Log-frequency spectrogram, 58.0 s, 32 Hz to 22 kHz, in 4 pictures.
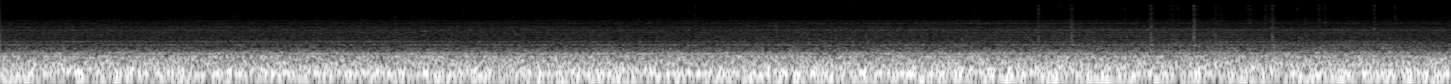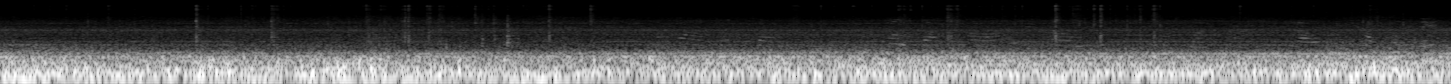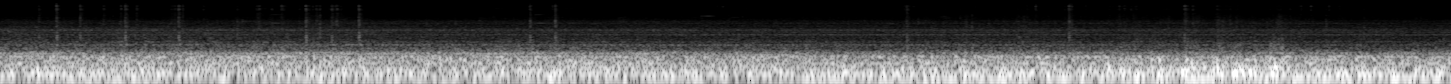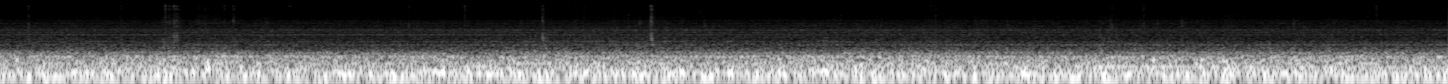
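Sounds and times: jet engines at low taxi power: 0:00.0 - 0:58.0.

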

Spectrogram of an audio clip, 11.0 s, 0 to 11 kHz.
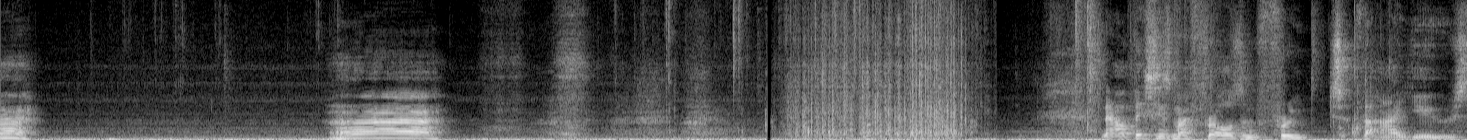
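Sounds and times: whisk beating batter in plastic bowl: 0:05.8 - 0:07.4
plastic packaging rustling: 0:05.8 - 0:07.5.

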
